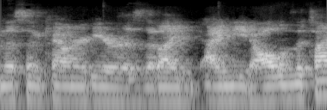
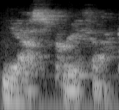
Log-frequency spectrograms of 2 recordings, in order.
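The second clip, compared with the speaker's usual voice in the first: low, hushed, near-whispered murmur; 3 semitones lower, 11 dB quieter than usual. Narrating the scene, the speaker voices her reply to the prefect in a low voice. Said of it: "She'll just say in a low voice".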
